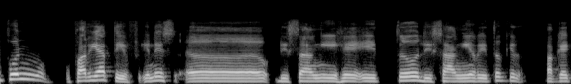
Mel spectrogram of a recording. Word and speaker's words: Sangihe: ambil contoh kasus ya di Sangihe atau Pulau Sangihe tapi dibacanya Sangir di Sulawesi Utara tahun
